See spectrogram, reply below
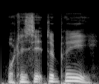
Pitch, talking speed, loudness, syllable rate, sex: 115 Hz, 305 wpm, -15 LUFS, 5.9 syllables/s, male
